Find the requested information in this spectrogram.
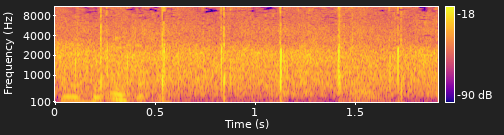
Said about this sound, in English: And I don't think it would be inappropriate to give her a show of applause, a show of thanks for that.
